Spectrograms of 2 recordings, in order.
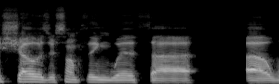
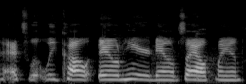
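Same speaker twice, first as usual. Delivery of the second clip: high drawling southern guy; southern guy impression; 11 semitones higher than usual. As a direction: play a laid-back southern gamer, pitched up. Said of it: "That imitation's too good".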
